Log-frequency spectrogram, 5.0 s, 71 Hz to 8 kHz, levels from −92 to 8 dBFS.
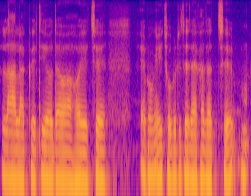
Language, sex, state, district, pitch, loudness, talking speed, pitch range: Bengali, male, Tripura, West Tripura, 110 Hz, -16 LUFS, 105 wpm, 105-115 Hz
